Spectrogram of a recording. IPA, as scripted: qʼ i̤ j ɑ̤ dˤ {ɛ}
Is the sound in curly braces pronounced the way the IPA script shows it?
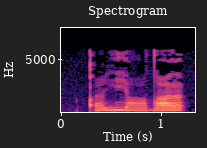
no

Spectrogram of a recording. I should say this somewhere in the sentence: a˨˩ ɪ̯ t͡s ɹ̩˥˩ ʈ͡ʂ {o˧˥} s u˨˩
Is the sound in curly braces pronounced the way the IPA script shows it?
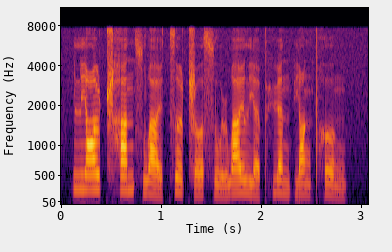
no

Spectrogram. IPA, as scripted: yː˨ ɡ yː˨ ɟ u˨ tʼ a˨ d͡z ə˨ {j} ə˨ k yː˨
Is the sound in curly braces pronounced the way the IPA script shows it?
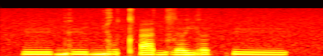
yes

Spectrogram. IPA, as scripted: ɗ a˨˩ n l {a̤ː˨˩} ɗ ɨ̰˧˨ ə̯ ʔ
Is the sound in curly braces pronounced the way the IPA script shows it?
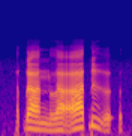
no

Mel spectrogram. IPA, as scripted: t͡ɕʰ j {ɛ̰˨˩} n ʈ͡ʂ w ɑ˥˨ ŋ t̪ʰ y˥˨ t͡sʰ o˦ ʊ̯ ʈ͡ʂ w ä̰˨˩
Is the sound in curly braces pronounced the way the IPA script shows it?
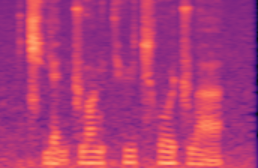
yes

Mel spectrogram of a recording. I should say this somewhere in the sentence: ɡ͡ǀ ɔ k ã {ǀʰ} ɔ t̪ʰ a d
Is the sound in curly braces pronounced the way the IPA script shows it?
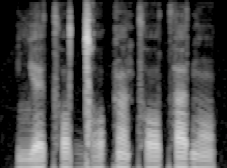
no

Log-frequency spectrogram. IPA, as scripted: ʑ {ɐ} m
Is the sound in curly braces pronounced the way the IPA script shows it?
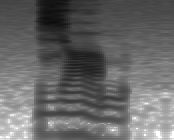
no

